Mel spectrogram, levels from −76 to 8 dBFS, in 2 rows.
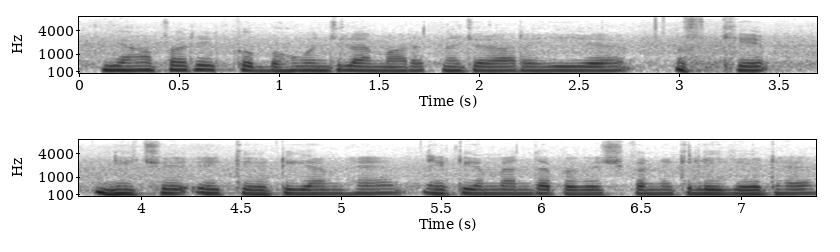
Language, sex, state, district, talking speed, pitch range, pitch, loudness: Hindi, male, Uttar Pradesh, Jalaun, 195 wpm, 150-165 Hz, 155 Hz, -15 LUFS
